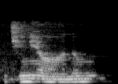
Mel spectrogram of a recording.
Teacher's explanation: यहाँ पर ज्ञान नहीं बोलना है, ज के बाद न्या बोलना है। न्या में नासिका का स्पर्श आएगा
